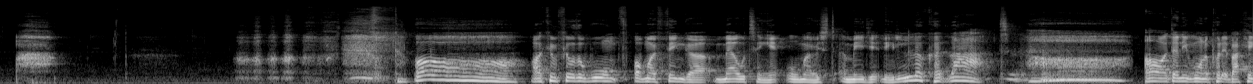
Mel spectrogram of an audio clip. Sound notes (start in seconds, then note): 0.3 gasps attentively; 2.3 chuckling softly; 10.2 gasps in awe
